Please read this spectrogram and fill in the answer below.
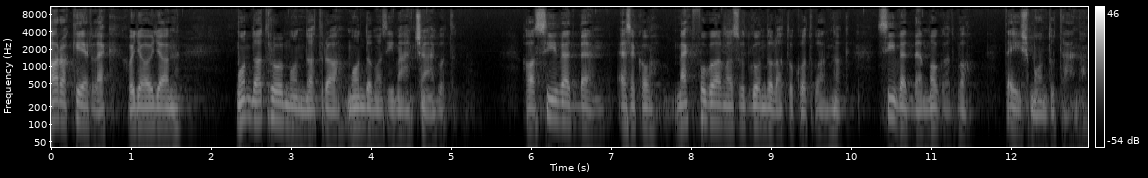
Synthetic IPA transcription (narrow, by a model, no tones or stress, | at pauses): ɒrːɒkeːrlɛkho̞ɟɒɦo̞ɟɒn | mo̞nd̪ɒt̪roːlmo̞nd̪ɒt̪rɒmo̞nd̪o̞mɒzimaːt͡ʃt͡ʃːaːɡo̞t̪ | hɒːsiːvɛd̪bɛnɛ̰zɛkɒmɛkfo̞ɡɒlmɒzod̪ɡo̞nd̪o̞lɒt̪o̞ko̞t̪ʋɒnːɒk | siːvɛd̪bɛmːɒɡɒd̪bɒ | t̪ɛ̰iʃmo̞nd̪ut̪a̰ːnɒ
